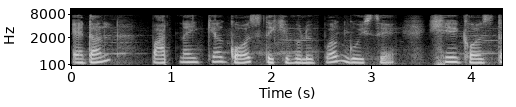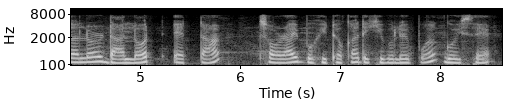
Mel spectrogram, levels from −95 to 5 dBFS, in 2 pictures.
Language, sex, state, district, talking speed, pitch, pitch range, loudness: Assamese, female, Assam, Kamrup Metropolitan, 120 wpm, 230 Hz, 220-250 Hz, -18 LUFS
